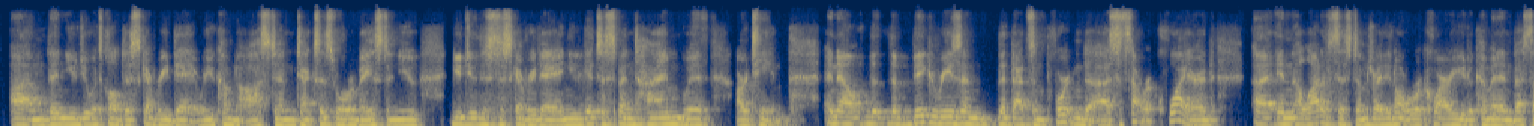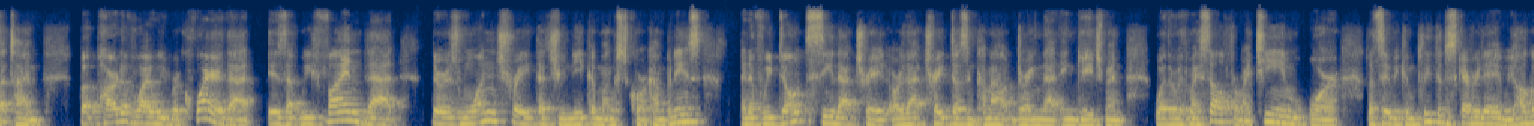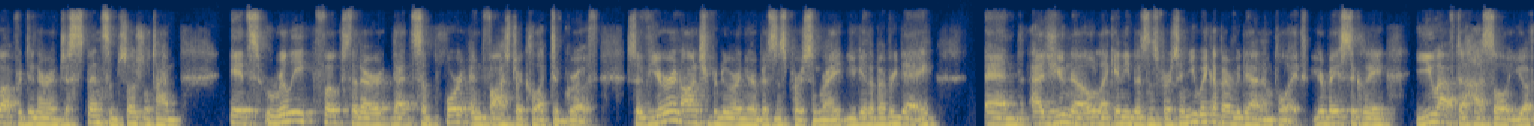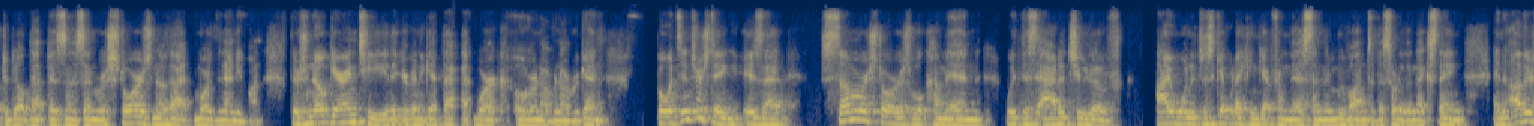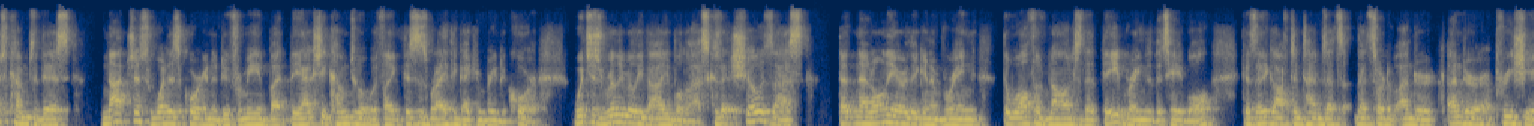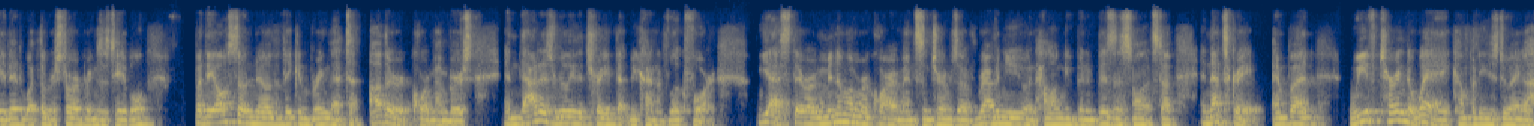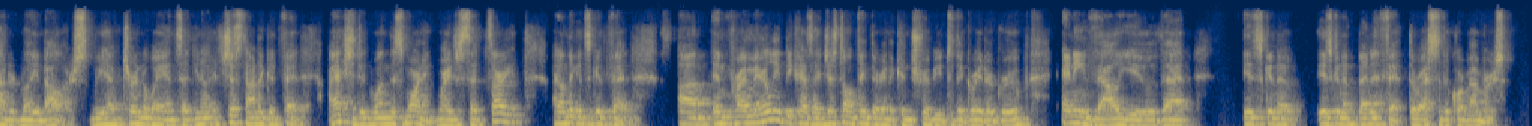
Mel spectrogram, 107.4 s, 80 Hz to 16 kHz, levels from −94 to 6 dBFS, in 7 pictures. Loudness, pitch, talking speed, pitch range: -20 LUFS, 130 Hz, 250 wpm, 115-140 Hz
